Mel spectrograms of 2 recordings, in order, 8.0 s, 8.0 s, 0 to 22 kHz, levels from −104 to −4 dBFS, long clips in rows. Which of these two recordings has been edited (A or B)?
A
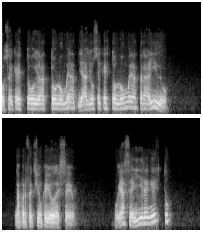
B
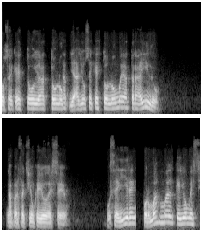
B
